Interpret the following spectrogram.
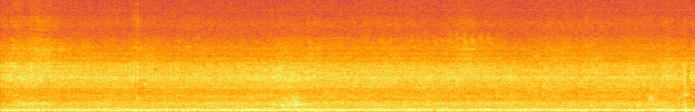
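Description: Steady road and engine noise inside a car driving at city speed, heard from the playback of a recorded drive.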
